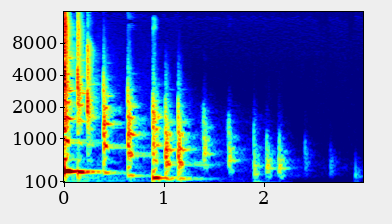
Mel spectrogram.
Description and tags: Pringle 7 - Knick Knack
hitting a Pringles Can + FX
loop, metallic, percussion, percussion-loop, rhythm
